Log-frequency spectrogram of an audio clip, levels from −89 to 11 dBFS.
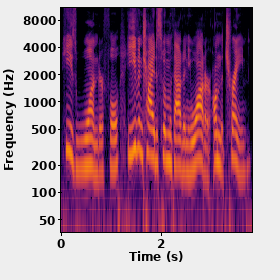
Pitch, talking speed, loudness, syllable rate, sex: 205 Hz, 205 wpm, -19 LUFS, 5.2 syllables/s, female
